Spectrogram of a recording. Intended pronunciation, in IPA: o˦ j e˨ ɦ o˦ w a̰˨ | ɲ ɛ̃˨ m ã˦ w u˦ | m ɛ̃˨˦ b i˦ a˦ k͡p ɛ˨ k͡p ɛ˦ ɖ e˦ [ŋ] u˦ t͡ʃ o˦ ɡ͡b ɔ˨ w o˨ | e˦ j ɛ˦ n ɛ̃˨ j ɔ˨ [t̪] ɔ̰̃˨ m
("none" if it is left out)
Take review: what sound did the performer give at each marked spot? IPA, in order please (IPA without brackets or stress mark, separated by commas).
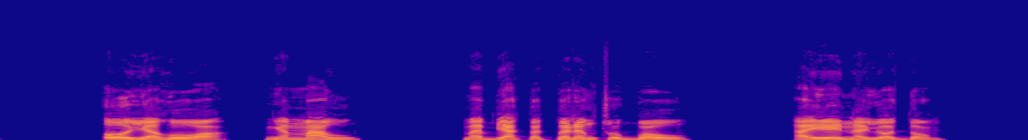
ŋ, d̪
